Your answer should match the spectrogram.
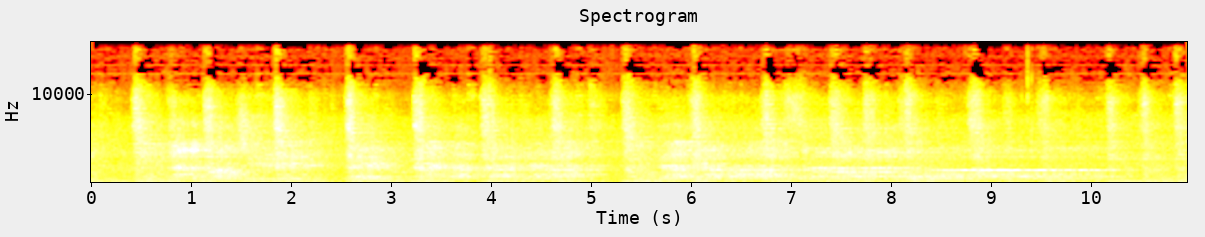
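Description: A rondalla of guitars and double bass playing, with the ensemble singing in chorus: sung notes held over strummed guitar chords.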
